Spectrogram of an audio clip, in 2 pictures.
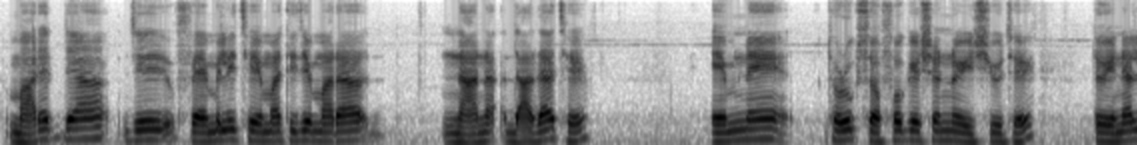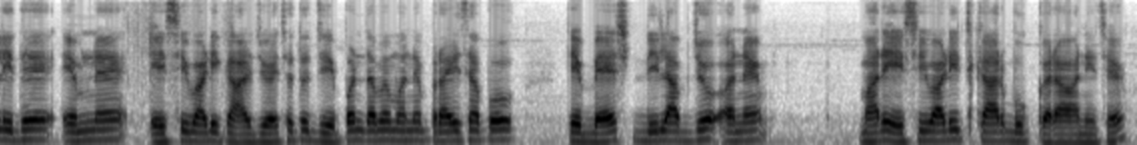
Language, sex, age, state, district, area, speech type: Gujarati, male, 18-30, Gujarat, Surat, urban, spontaneous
